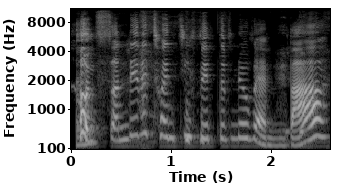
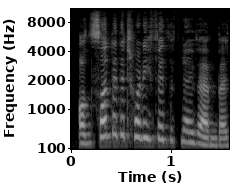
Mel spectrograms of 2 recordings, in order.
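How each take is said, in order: First: It is said in a put-on Welsh accent. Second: It is said in the speaker's ordinary accent.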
